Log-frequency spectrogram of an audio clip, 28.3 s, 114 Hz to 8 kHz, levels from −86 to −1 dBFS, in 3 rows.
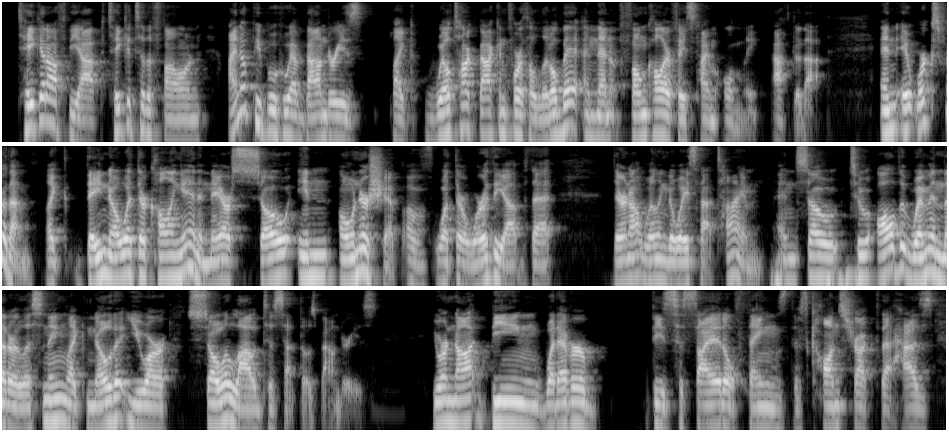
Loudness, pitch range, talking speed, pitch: -20 LUFS, 120-155 Hz, 205 wpm, 135 Hz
